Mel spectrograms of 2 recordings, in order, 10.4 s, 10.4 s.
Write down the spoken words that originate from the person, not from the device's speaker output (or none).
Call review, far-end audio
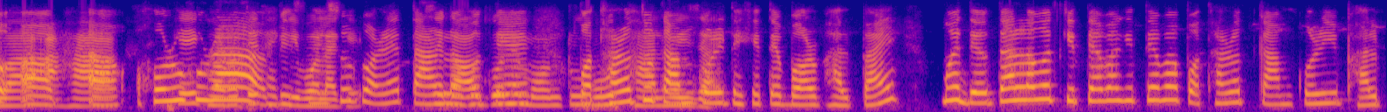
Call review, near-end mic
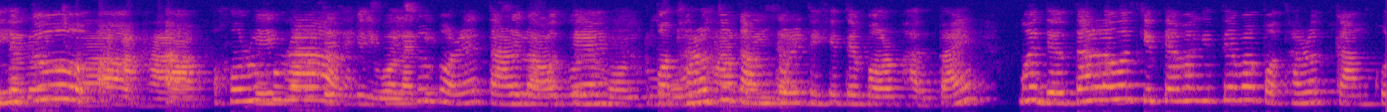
none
